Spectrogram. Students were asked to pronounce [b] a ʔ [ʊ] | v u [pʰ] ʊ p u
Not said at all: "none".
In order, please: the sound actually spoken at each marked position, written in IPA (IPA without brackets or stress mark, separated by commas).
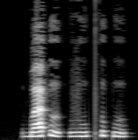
b, ʊ, pʰ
